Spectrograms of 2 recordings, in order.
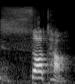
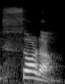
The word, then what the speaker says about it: sort of: I'm not saying sotta, I'm not saying sotta money or sotta house, I'm saying sorda. Why? because Americans especially Americans every time they use 't' between two vowels they pronounce this as 'd', so sort of which is AW sound and again AW sound here the sort of becomes 'd' sorda.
